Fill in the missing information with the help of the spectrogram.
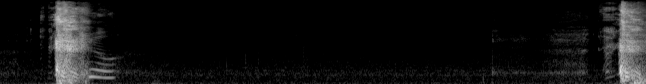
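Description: Two sharp, explosive sneezes about five seconds apart, the second preceded by a brief inward breath, in a quiet room.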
